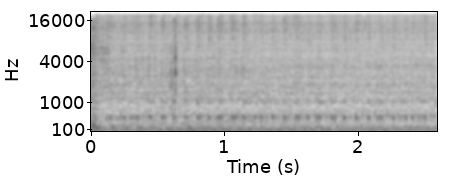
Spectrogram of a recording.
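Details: 1997 Johnson 15hp two-stroke pull-start outboard with front shift, freshly tuned up with carburetor serviced: quick, even popping beat at steady idle with no misses or knocks; runs clean and healthy.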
